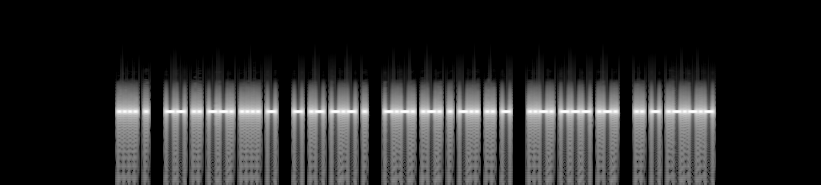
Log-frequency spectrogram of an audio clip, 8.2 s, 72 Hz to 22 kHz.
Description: Morse code, heard as a keyed tone, about 44 wpm, 700 Hz. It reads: HE MIGHT TAKE CREDIT FOR IT.
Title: Sentences from Top 1000 Words 45wpm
